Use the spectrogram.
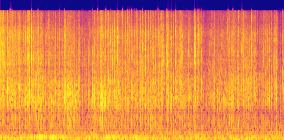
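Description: A thin, soft sheet of white tissue paper spread over the pages of an open Bible is pressed, rubbed and crumpled against the pages by two hands with green-painted nails. A continuous, bright crinkling rustle with dense, close-packed crackles runs throughout over a faint low hum.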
